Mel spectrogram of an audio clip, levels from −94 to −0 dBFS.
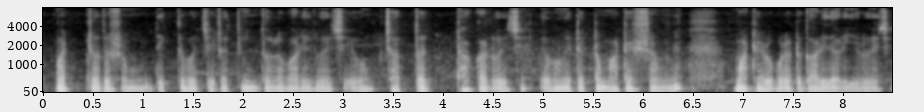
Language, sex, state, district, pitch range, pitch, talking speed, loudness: Bengali, male, West Bengal, Jalpaiguri, 90-105 Hz, 100 Hz, 170 wpm, -21 LUFS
